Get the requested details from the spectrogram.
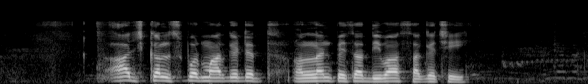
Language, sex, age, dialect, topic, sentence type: Magahi, male, 18-24, Northeastern/Surjapuri, agriculture, statement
